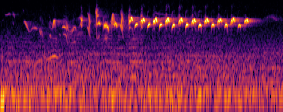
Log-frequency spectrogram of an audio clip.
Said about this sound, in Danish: Og hvem er det, vi hører der? Gærsanger. Det er gærsanger, ja. Dikke, dikke, dikke, dikke, dikke, dikke, dikke. Ja.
